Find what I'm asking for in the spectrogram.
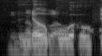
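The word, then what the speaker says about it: Nobuo: Like, if you guys want to just, like, if people listening, obviously all of us are aware, but, like, is it Nobu? Is that how you say his name? – Nobu.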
